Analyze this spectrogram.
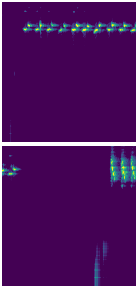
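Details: A tit's song on a tape for training goldfinches: a quick, even series of high two-part notes repeated for about three seconds, followed by a rough buzzy chatter.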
